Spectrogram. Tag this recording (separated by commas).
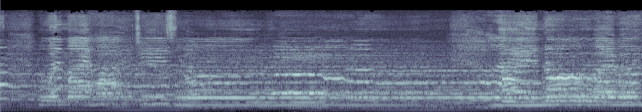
Music, Humming, Singing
